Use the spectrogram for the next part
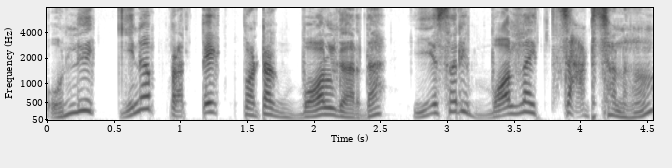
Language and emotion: Nepali, disgusted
